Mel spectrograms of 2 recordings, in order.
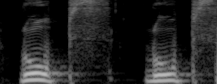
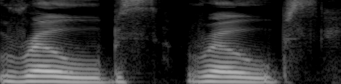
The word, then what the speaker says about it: robes: their robes R 소리니까 입술도 쭉 내밀고 robe라고 합니다. ropes 아니고 robes. 이거 무슨 말이에요?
